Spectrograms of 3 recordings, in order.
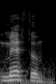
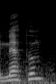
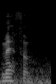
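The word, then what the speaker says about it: Meopham: don't say it's tender it's like metham some people say mepham miofam no it's metham deranged no that's not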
